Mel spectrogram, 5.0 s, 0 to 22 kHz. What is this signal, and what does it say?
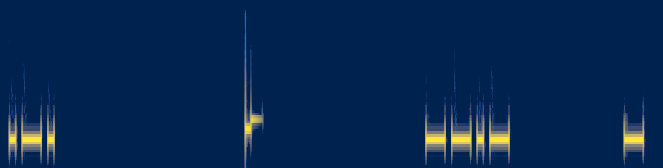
Morse code, heard as a keyed tone, about 25 wpm, spaced as for 9 wpm, 700 Hz. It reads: R QT
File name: Top 20 QSO Elements - 6x Character Spacing - 25wpm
